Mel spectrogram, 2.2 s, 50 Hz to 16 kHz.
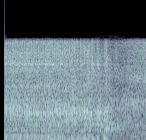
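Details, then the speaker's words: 1973 VW air-cooled flat-four first run: steady, even idle with no knocks or misses and good oil pressure; smoke from heater boxes that had soaked in the cleaning tank, probably burning off diesel fuel, considered normal. "okay I love the oil pressure I'm getting a lot of smoke from these heater boxes but you got to remember they was submerged in my cleaning tank back there they probably got diesel fuel in there so it's pretty normal they would smoke"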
